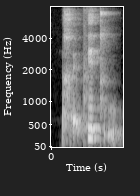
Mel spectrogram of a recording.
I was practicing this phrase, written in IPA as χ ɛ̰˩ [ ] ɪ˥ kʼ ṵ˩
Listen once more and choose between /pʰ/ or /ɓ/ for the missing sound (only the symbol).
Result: pʰ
